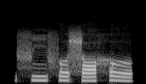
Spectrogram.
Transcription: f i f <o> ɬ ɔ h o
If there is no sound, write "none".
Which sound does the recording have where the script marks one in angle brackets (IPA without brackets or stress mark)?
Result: o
